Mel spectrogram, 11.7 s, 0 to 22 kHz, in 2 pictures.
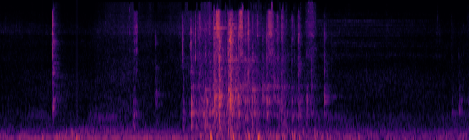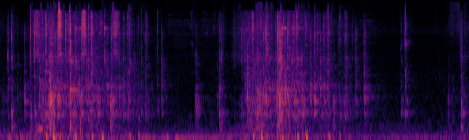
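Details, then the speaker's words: Neglected Briggs and Stratton Storm Responder generator run on an uncleaned carburetor fed through a temporary clear fuel line. The engine surges, revs swelling and sagging every 3-4 seconds; the owner hopes a carb cleaning bath will cure the surge. "so this really wasn't dirty hopefully that little cleaning a little bath will get that surge out of it"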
